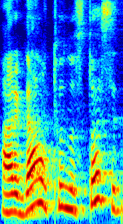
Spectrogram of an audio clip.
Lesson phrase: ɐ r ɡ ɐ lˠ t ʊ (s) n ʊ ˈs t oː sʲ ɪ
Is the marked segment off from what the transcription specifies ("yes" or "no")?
yes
